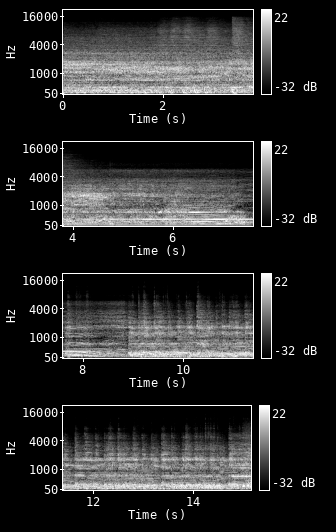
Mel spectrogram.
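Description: Hardcore punk band playing live: distorted electric guitars, bass and drums. About halfway through, a long held note slides down in pitch and the music briefly thins, then the full band comes back in about nine seconds in.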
